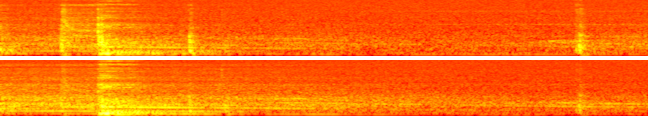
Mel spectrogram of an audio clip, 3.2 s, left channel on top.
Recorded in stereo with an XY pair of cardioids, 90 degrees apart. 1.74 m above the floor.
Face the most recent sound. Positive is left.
turn(degrees=-50)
